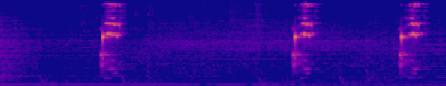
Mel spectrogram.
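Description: Short bright menu clicks sound a few times.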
